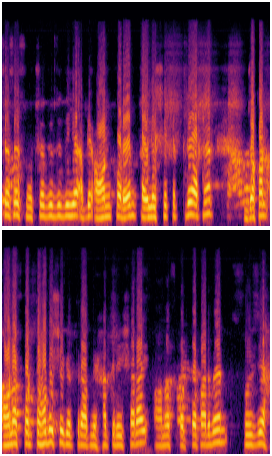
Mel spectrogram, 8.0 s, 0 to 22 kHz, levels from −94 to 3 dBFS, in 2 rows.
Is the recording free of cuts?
yes; 0 cuts

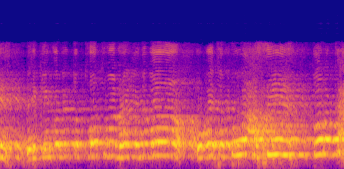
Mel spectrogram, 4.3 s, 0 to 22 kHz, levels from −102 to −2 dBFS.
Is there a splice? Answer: no; 0 cuts

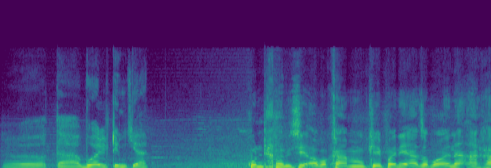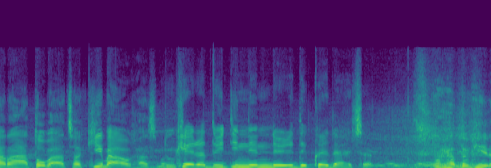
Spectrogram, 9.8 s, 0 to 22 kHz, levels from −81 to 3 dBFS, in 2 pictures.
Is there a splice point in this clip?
yes; 1 cut; at 2.7 s

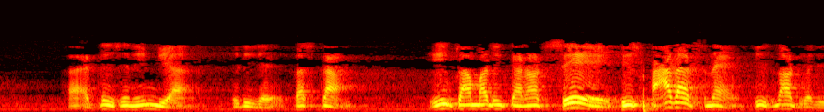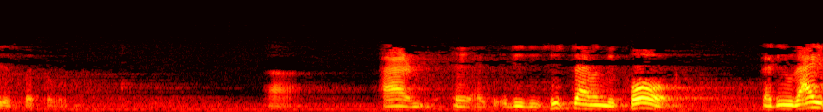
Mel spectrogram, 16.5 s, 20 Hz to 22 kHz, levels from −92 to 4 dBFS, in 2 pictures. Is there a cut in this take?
yes; 1 cut; at 13.7 s

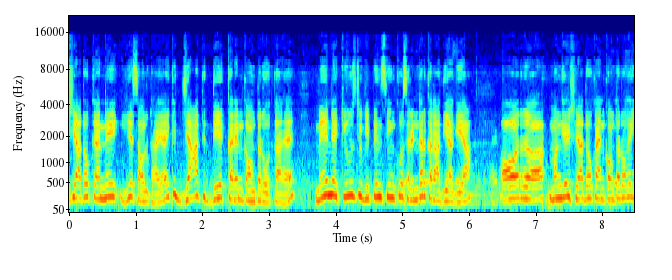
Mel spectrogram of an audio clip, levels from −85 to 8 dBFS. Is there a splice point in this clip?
no; 0 cuts

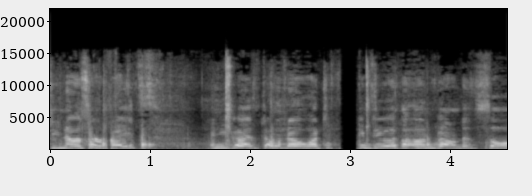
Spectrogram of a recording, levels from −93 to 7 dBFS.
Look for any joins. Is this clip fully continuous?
yes; 0 cuts

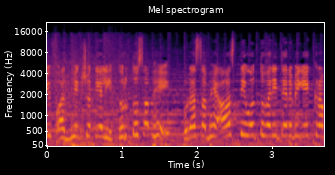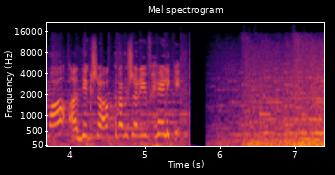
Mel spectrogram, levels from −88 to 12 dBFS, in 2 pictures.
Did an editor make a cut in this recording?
yes; 1 cut; at 5.6 s

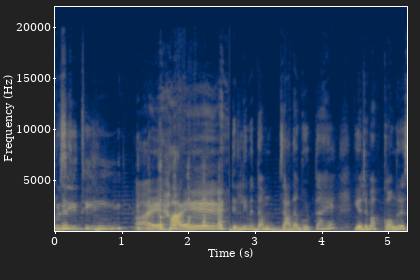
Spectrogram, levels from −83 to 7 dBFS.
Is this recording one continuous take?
no; 1 cut; at 2.6 s

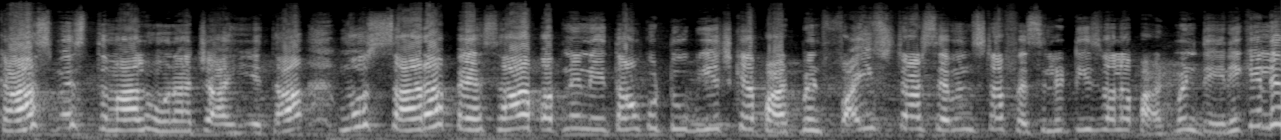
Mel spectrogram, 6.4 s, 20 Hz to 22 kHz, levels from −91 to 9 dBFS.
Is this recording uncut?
yes; 0 cuts

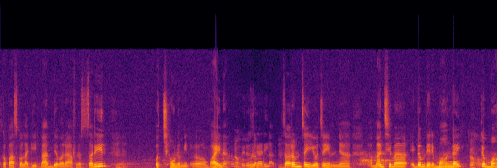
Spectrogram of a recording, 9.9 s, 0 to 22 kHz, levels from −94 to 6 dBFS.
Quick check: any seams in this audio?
yes; 1 cut; at 5.0 s

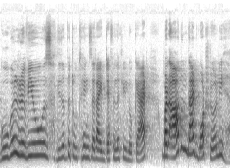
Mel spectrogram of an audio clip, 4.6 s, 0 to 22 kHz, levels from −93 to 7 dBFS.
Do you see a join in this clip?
no; 0 cuts

